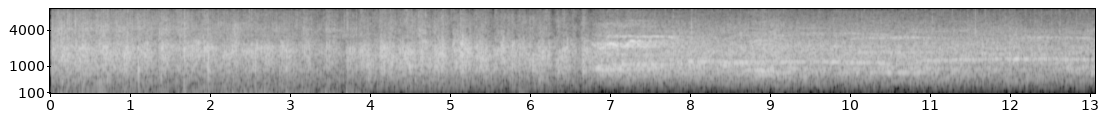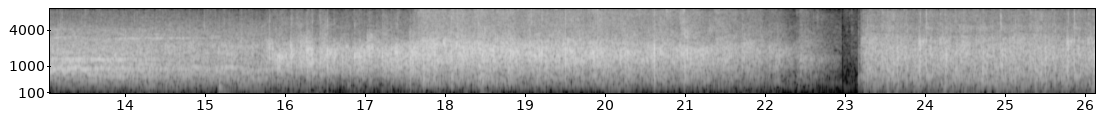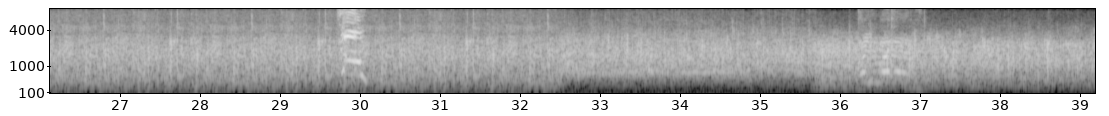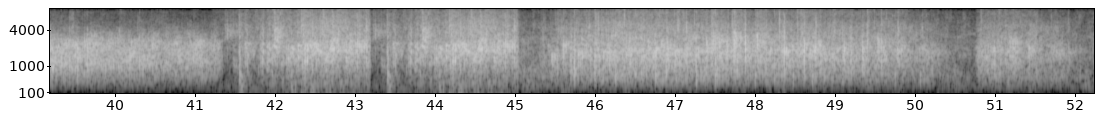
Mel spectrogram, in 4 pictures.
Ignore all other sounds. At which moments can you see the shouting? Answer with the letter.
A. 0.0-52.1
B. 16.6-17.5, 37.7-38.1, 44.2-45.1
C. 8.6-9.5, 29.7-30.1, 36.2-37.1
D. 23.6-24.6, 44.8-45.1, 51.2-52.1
C.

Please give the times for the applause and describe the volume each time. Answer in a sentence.
The applause can be heard from 0.0 to 52.1 s, getting quieter.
